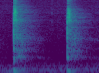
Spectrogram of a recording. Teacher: It's a stop sound. The air releases and it's one sound. But if I could hold it, tss, all I would do would be make the T sound and then keep the air moving.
